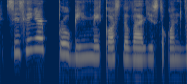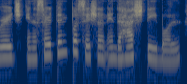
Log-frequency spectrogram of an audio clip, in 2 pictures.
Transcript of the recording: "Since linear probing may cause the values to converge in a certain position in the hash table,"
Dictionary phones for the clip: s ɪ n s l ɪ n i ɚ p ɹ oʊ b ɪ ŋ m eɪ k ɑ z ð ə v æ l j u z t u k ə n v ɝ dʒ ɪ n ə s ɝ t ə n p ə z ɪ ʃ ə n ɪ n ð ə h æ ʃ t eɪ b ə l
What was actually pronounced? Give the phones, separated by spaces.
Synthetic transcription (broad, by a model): s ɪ n s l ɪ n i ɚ p ɹ oʊ b ɪ ŋ m eɪ k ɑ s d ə v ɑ l j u s t u k ə n v ɝ dʒ ɪ n ə s ɝ t ə n p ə s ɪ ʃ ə n ɪ n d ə h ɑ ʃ t eɪ b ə l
